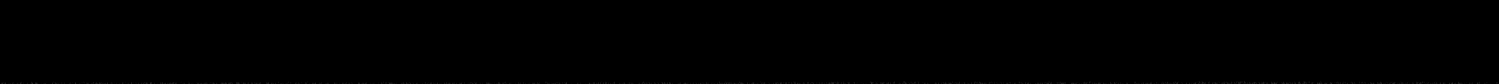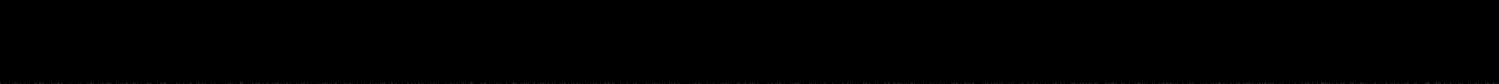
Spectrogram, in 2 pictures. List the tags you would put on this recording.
Soundscapes > Nature
raspberry-pi meadow natural-soundscape alice-holt-forest nature

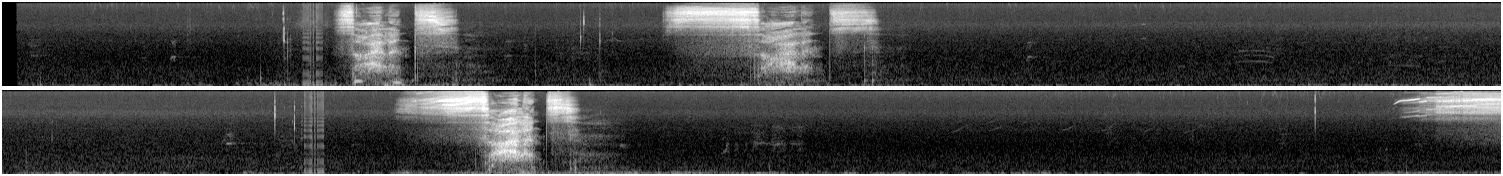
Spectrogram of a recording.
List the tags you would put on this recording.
Soundscapes > Nature
wind Mildura soundscape

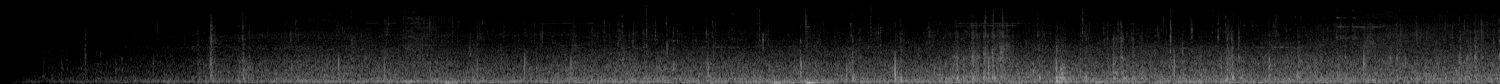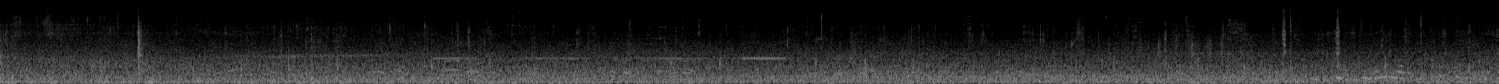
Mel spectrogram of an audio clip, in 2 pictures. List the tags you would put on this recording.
Soundscapes > Urban
walking Dominique-Blais bridge human bikes Nantes work voyage morning bike pedestrian walk city traffic people field-recording street

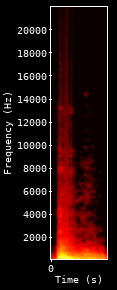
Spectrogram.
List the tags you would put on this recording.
Sound effects > Objects / House appliances
pour liquid slam clatter lid carry bucket pail plastic metal cleaning knock drop shake tip clang foley scoop debris fill object tool spill container

